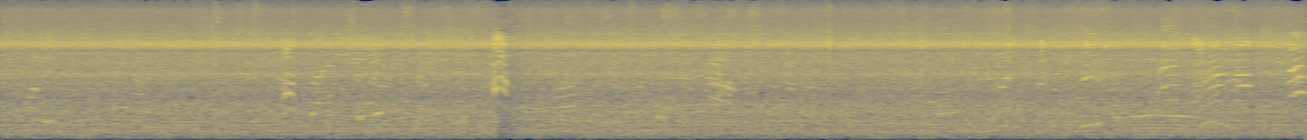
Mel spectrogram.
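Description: Jet engines roar steadily as an airliner taxis nearby.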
